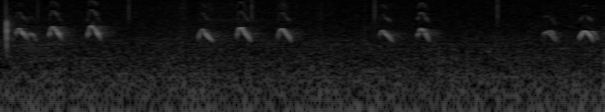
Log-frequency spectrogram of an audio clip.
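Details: Call duck ducklings, just woken from a nap, give high, thin, down-slurred peeps in quick bursts of two or three, with brief pauses between bursts and a faint background hiss.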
